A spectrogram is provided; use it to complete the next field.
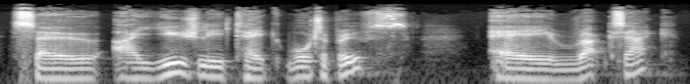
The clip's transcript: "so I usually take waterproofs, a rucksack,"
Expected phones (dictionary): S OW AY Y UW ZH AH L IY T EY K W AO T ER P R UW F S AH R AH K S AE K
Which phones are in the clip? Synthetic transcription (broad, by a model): S OW AY Y UW ZH AH L IY T EY K W AO T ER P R UW F S AH R AH K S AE K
